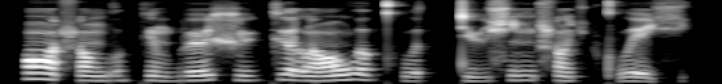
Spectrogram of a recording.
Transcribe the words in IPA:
ɔ̃ ɬ ɔ̃ ɡʷ ɤ kʲ ə̃ b ø ʃ y kʲ ɤ l ɔ̃ w ɤ kʷʰ ɤ tː y ɕ ə̃ ɲ ɬ ɔ̃ ç kʷʼ e ç

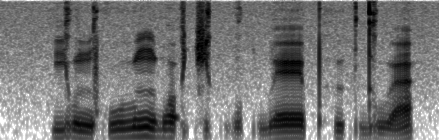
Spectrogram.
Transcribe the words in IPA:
j u˨˩ n k w uː˥˩ ŋ b ɔ˥˩ ʔ t͡ɕ ɯ˨˩ k̚ b o˨˩ k̚ b ɛː˧ pʰ ɯ˨˩ k̚ d u˩˦ a̯

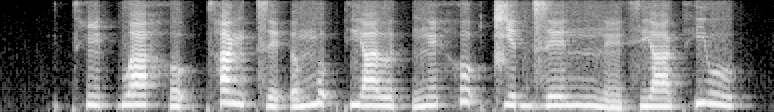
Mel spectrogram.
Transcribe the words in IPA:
t̪ʰ ĩ˨ t̚ w a˧ h o˨ ʔ t̪ʰ a˥˧ ŋ t͡s e˨ ʔ ə˧ m o˦ ʔ k j a˧ l ə˨ k̚ ŋ ẽ˧ h o˦ ʔ t͡ɕ e˧ d͡z e˧ n n̪ ẽ˨˩ s j a˧ kʰ j u˥˧

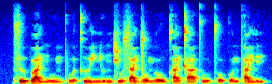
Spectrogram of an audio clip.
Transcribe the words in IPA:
s ɯː˧˥ p̚ ʋ a˩˧ j ŋ uː˩ m pʰ u˧ ə̯ kʰ ɯː˥˨ j ɲ ɯː˧˩ ŋ t͡ɕ u˥˨ s a˧ j d oː˧˩ m l oː˩ w kʰ a˩ j kʰ aː˩ t̪ʰ uː˩ t̪ʰ o˩˧ k o˩ n pʰ a˧˥ j l i˩˧

